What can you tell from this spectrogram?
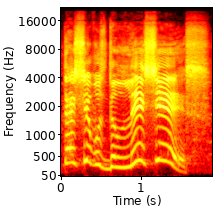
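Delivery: high, slow, mock-angry complaint; mock mad. Comic mock-furious at roommate over delicious Pop-Tart, high and slow. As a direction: drag it out high in fake outrage. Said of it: "I was just mad at her".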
